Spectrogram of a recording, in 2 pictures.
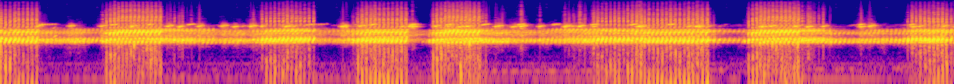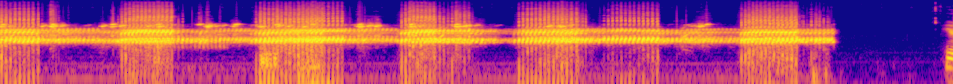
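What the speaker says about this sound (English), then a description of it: "The loud, resonant trill of the eastern gray tree frog is slower, longer, and more melodic than that of Cope's gray tree frog." Eastern gray tree frogs give loud, resonant, melodic trills in long repeated bursts separated by short gaps, with spring peepers, a leopard frog and occasional green frogs calling among them in a backyard wetland chorus.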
